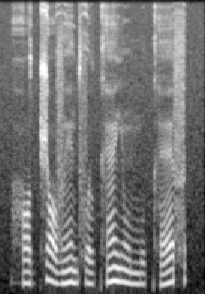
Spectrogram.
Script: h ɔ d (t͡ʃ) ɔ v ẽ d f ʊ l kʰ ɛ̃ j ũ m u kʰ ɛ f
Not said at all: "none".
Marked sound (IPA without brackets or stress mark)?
t͡ʃ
